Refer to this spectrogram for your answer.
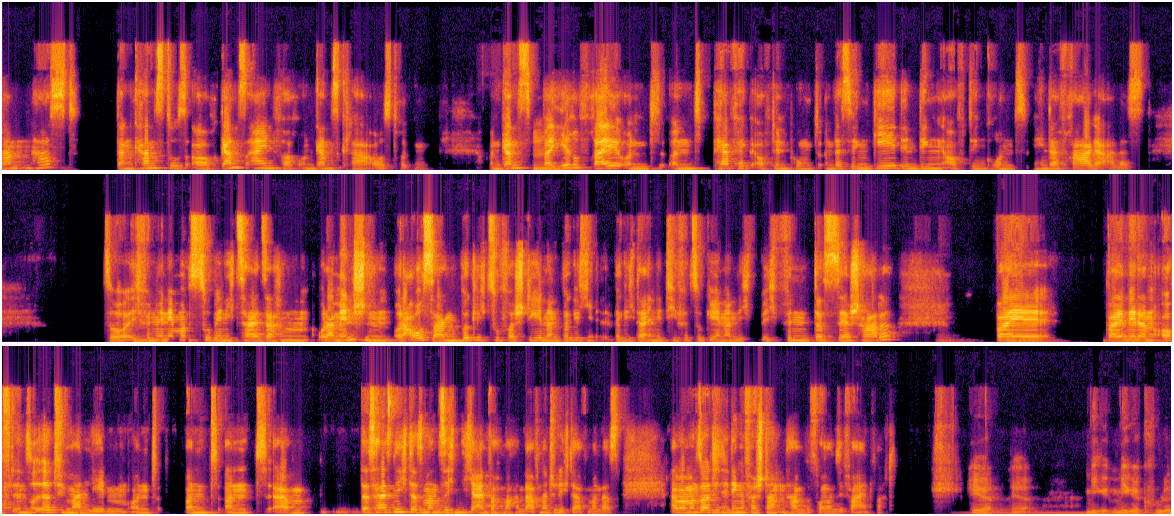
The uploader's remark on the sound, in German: hatten per Zoom einen netten Austausch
